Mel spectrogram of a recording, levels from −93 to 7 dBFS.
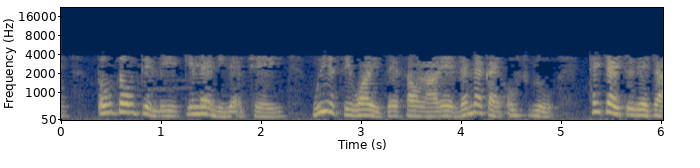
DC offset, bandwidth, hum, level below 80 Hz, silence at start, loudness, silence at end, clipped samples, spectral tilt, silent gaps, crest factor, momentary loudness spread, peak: under 0.1%; 4.1 kHz; none; -58 dBFS; 0 s; -24 LUFS; 0 s; under 0.1%; -10.5 dB/octave; none; 18 dB; 10 LU; -6 dBFS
